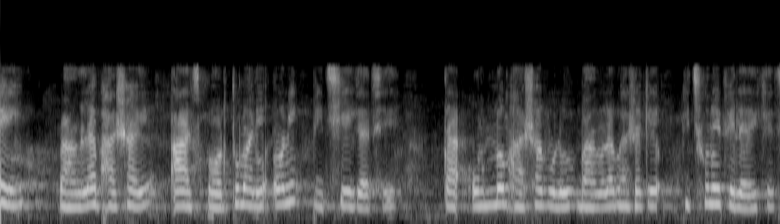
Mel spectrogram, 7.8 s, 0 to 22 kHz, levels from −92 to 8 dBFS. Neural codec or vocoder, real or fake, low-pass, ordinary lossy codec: codec, 24 kHz, 3 kbps, HILCodec; fake; 7.2 kHz; none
